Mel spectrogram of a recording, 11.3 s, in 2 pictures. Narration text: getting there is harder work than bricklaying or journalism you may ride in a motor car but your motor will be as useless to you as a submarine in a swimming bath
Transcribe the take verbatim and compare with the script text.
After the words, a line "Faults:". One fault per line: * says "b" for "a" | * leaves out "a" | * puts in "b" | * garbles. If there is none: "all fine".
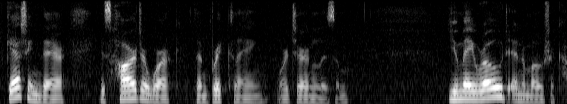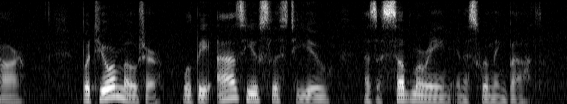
getting there is harder work than bricklaying or journalism you may road in a motor car but your motor will be as useless to you as a submarine in a swimming bath
Faults:
* says "road" for "ride"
